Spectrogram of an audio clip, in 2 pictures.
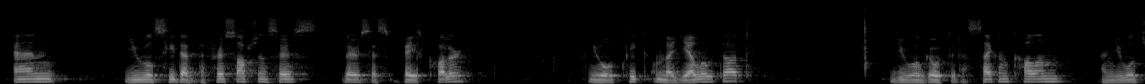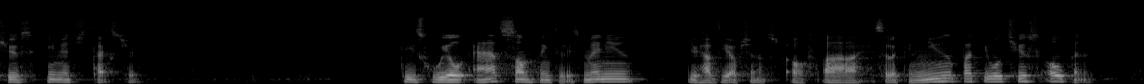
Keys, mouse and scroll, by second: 0.2-1.1 scroll down 3, 6.9-13.5 drag, 22.8 click.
